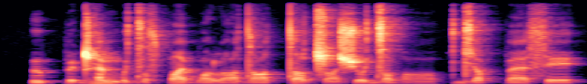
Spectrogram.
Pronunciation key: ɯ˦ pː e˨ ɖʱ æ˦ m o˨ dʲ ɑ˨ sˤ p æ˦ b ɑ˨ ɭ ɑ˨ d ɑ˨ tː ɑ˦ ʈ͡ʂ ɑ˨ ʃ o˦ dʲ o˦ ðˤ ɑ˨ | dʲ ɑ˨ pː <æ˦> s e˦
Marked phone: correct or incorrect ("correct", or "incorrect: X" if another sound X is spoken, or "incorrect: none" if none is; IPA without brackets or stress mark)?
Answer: incorrect: æ˨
